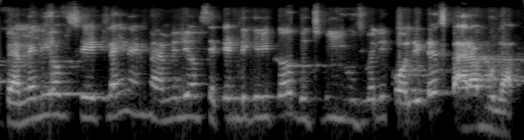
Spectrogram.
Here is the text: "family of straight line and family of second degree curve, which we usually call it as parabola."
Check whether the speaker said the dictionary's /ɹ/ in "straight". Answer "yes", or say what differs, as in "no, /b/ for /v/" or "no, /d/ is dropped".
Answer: no, /ɹ/ is dropped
